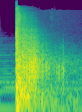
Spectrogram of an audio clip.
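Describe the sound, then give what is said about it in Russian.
A revolver fires a single gunshot in a valley, a loud, sharp blast with a sudden onset and a rumbling decay that fades over about a second. “Он нажал спуск.”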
